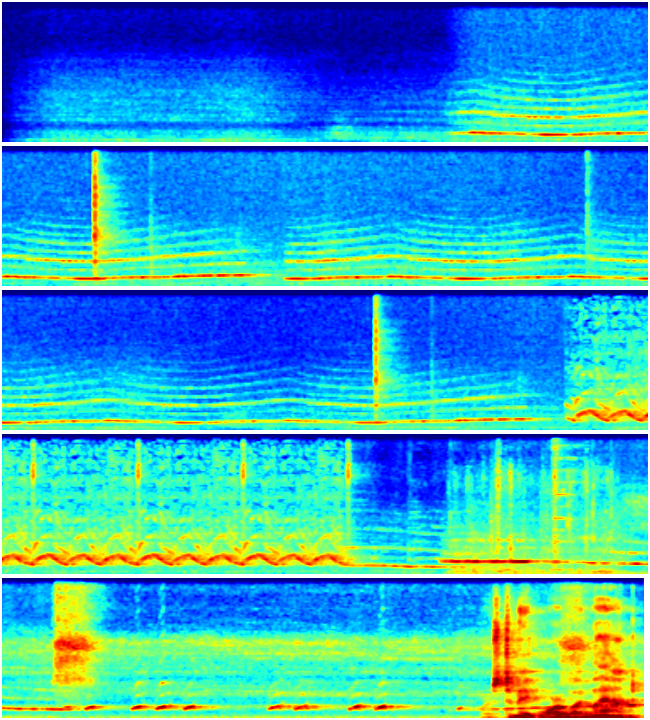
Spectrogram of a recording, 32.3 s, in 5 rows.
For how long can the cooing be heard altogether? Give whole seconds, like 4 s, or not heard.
2 s.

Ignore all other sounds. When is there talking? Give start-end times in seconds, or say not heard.
30.6-32.2.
